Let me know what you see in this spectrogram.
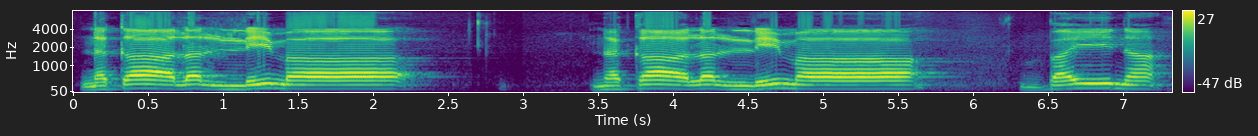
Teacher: یہاں تنوین کے بعد لام اور اس لیے یہاں پہ ادغام بلا غنہ ہوگا۔ · یالین وہ یا جو ساکن ہو، اس سے پہلے زبر ہو، یالین کو نرم آواز کے ساتھ جلدی پڑھیں گی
